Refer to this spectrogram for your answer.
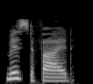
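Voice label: "mystified", British English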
